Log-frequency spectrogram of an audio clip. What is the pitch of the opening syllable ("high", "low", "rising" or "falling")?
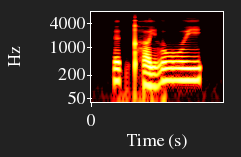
high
